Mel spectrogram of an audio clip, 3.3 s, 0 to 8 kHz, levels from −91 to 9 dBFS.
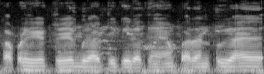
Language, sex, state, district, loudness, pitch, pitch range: Hindi, male, Madhya Pradesh, Katni, -15 LUFS, 105 Hz, 100-110 Hz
